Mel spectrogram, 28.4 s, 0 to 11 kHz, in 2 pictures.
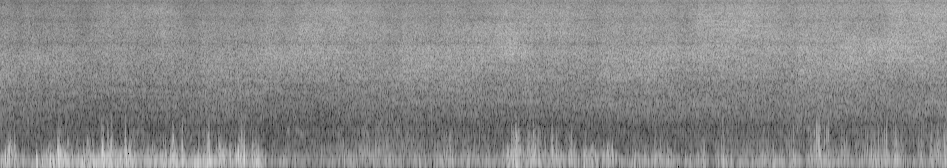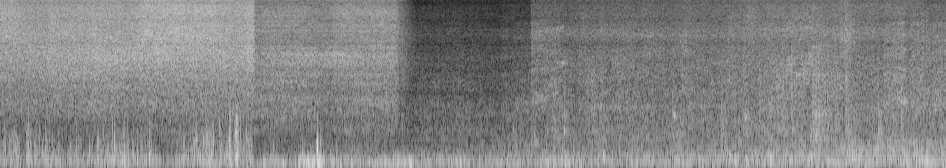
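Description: Steam locomotive SJ 1916 hissing loudly as steam blasts from its open cylinder drain cocks while it creeps forward. About two-thirds of the way through the hiss drops away, coming back more quietly near the end.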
